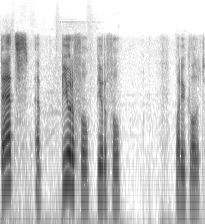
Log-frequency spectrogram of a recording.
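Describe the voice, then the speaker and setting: This man has a non-native accent. His pitch variation is ordinary. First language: not English. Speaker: game coach and commentator. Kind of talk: replay commentary and coaching. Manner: casual, halting with self-corrections.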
